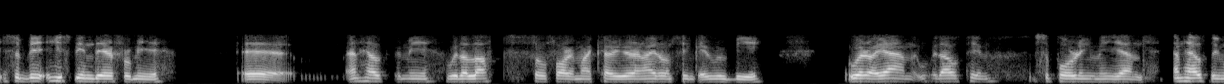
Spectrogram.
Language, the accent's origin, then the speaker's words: English; Luleå, Norrbotten County, Sweden; I'm from the northern part of Sweden. a city called Lulea.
